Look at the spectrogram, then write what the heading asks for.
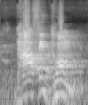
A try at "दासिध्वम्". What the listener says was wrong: हाँ, ठीक बोला।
